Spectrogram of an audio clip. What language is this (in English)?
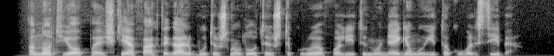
Lithuanian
